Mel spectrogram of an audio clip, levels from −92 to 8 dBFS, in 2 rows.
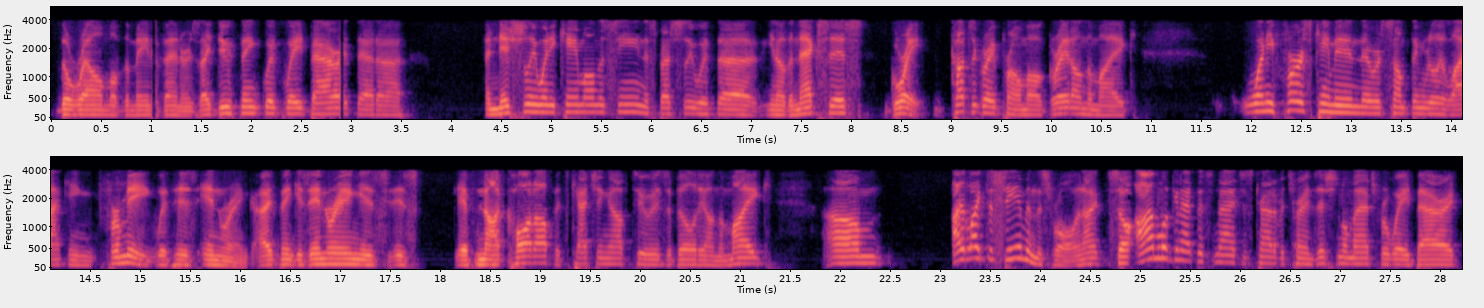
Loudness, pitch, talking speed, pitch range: -23 LUFS, 130 Hz, 210 wpm, 115-150 Hz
